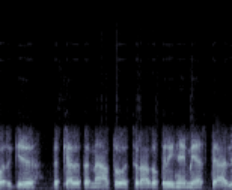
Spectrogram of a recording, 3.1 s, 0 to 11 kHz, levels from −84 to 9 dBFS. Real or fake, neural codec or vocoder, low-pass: real; none; 9.9 kHz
